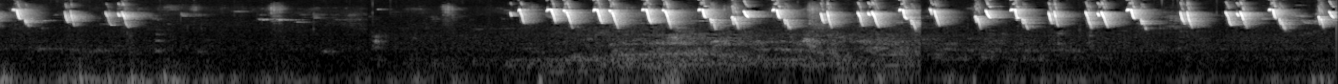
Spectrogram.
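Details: Saffron finch at a feeding spot: a few scattered high chips, a pause of near silence, then a fast, sustained burst of sharp descending notes around two per second.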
